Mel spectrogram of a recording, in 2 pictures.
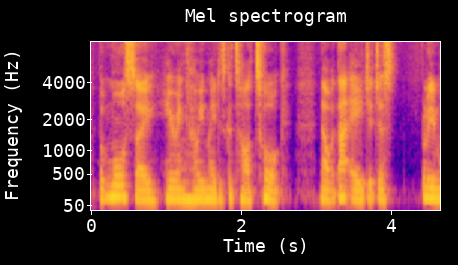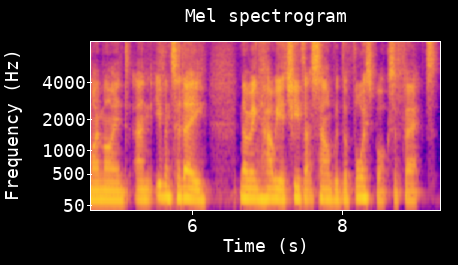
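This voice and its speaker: Guy doing a casual guitar pedal explainer, normal mid pitch voice, tutorial style. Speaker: guitar effects demonstrator and presenter. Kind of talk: casual explanatory video presentation.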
